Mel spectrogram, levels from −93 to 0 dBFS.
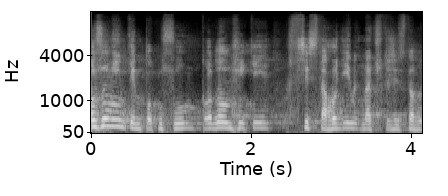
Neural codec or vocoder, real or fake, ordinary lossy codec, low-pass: codec, 44.1 kHz, 2.6 kbps, DAC; fake; AAC, 64 kbps; 14.4 kHz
